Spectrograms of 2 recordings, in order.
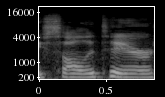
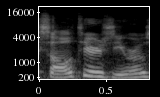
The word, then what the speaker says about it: Solitair0: So, there's multiple ways to pronounce this. You can just say Solitaire, Solitair0, Solitair0. I think Solitair0 sounds really cool.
